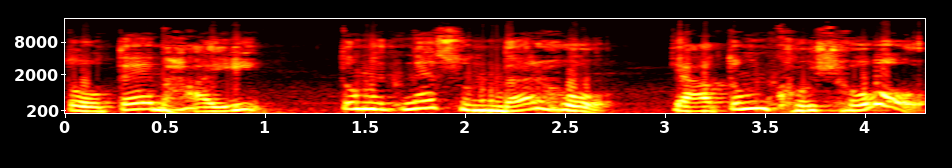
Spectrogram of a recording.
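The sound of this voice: A cartoonish character voice, female-sounding, fairly high in pitch and very slow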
